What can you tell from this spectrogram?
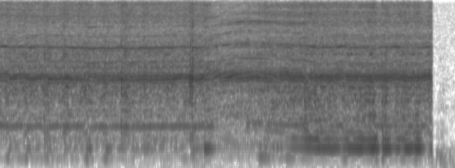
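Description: Dremel rotary tool running at speed, a steady high-pitched whine as it cleans rust off a steel stud in a warm-up regulator housing. Its pitch shifts slightly about three seconds in as the bit is pressed on, and it cuts off abruptly near the end.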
